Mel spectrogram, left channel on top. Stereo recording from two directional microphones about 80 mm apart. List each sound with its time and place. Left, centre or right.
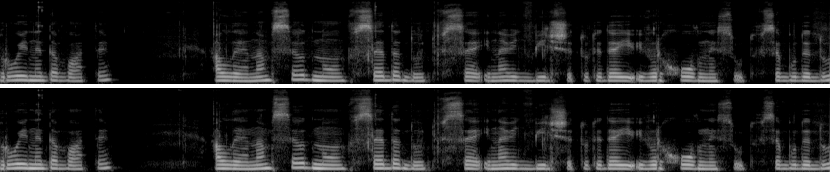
0.0 s speech: right
2.1 s speech: right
